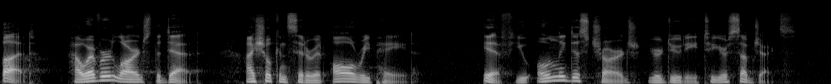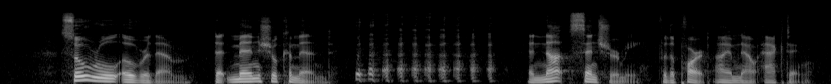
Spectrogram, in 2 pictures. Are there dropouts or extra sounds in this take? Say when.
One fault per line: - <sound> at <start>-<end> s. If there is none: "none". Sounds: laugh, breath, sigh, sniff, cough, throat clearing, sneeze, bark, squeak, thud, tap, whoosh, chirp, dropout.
- laugh at 11.9-13.4 s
